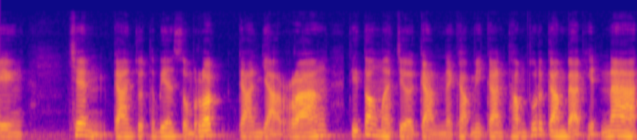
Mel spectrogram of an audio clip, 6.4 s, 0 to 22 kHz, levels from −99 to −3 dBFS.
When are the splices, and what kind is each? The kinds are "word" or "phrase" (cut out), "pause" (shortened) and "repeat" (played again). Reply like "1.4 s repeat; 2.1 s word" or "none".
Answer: 3.4 s pause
